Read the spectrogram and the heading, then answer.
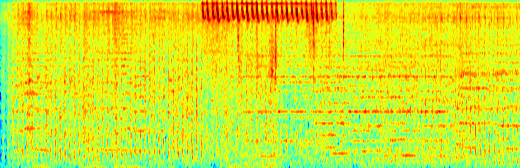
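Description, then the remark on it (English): Loud, steady rotor thumping of three helicopters that come in low overhead and hold a stationary hover as ropes are lowered for Navy SEALs; a dense continuous roar with rapid blade chop and a high whine that briefly rises midway. “The three helicopters come to a stationary hover.”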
